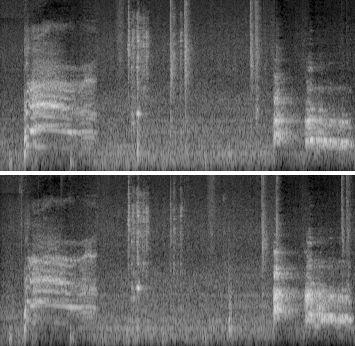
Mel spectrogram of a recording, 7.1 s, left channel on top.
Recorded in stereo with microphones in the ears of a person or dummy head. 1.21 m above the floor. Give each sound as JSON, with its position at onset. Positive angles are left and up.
{"t": 0.5, "sound": "a scream", "side_deg": 55, "distance_m": 0.7}
{"t": 2.5, "sound": "a dropped coin", "side_deg": 10, "distance_m": 0.5}
{"t": 5.5, "sound": "a dog barking", "side_deg": -25, "distance_m": 1.0}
